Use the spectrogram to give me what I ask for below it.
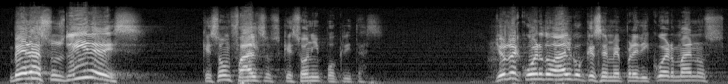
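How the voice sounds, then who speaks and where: A man delivers a sermon in a high, bright voice. He is emphatic, acts out the people he quotes, and swings between loud and soft passages. The church around him adds a long reverb. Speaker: preacher.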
